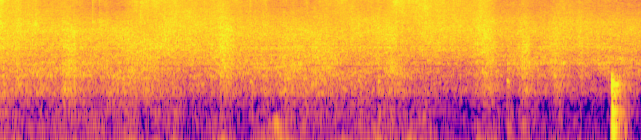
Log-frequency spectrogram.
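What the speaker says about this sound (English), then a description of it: "I'm going to add the lentils and mix those" Lentils being stirred into vegetables cooking in a soup pot, a soft steady sizzle and faint scraping under a quiet hiss, ending with one sharp knock of the spoon against the pot.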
